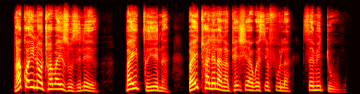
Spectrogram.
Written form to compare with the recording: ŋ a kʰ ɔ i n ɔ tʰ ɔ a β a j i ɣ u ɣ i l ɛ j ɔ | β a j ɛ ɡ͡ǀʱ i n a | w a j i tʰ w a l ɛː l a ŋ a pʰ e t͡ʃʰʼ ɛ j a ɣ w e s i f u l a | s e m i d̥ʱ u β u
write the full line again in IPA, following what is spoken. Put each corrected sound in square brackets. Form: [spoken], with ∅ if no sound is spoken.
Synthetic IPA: ŋ a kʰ ɔ i n ɔ tʰ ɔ a β a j i [z] u [z] i l ɛ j ɔ | β a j [i] ɡ͡ǀʱ i n a | [β] a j i tʰ w a l [ɛ] l a ŋ a pʰ e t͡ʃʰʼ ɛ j a ɣ w e s i f u l a | s e m i d̥ʱ [uː] β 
